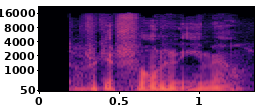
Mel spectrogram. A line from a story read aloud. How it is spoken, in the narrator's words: she murmured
